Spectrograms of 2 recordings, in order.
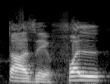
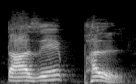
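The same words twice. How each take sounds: First: फल said with a hissed f; mispronounced ph as f. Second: Slow, फल as p-hal; aspirated ph. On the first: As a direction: say फल as "fal". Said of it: "जबकि असल में ये इस तरह बोलना चाहिए". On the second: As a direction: pop the lips on फल. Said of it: "ये इस तरह बोलना चाहिए". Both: Shown as a demonstration.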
